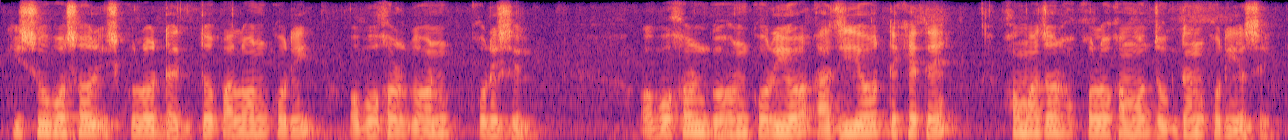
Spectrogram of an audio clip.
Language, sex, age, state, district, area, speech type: Assamese, male, 18-30, Assam, Goalpara, urban, spontaneous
